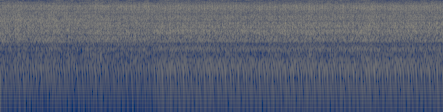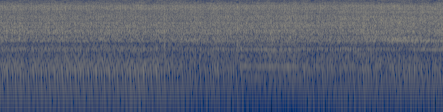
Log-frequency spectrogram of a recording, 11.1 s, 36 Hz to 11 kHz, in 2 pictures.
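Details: New portable camping generator on first run, in rain, under about 50% electrical load: steady even drone with no hunting or misses, producing power; normal running under load.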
